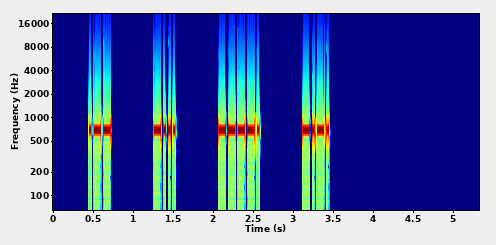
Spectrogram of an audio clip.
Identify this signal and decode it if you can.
Morse code, heard as a keyed tone, about 40 wpm, spaced as for 14 wpm, 700 Hz. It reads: WB9C
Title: USA Call Signs - 4 Characters - 6x Character Spacing - 40wpm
